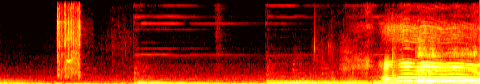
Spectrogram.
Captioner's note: cameras clicking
